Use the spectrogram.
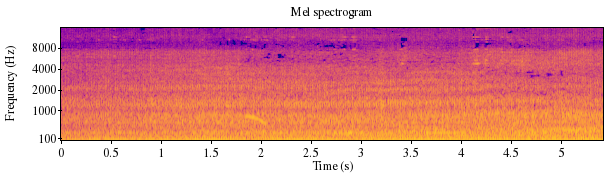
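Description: A Swaraj 744 XT tractor with an HLM gearbox, set up for rotavator work, runs with a steady, loud engine drone that continues unbroken throughout, with no voices heard over it.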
